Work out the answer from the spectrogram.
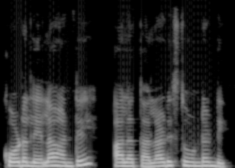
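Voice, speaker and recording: A woman voicing a bitter, sharp-tongued middle-aged mother-in-law who scolds and taunts in a raised voice. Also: a little high, flat delivery, brisk, muffled recording, close to an everyday voice. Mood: scornful.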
